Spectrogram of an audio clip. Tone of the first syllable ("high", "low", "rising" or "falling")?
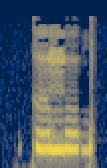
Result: low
